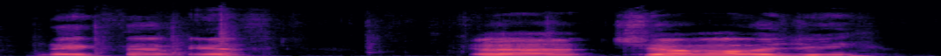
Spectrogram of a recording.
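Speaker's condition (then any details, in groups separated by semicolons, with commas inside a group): Ataxic cerebral palsy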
